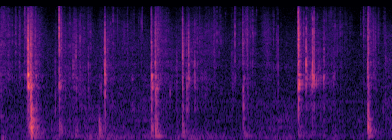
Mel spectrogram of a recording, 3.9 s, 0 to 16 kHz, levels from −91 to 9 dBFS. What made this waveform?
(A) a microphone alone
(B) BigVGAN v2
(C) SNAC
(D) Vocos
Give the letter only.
A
